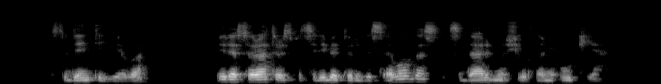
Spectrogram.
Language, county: Lithuanian, Telšiai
